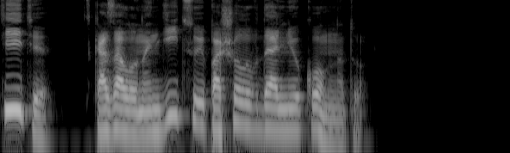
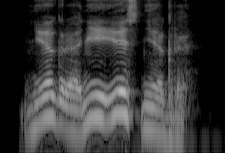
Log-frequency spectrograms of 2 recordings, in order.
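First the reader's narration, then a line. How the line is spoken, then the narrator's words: Grumble. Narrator (Russian): проворчал он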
